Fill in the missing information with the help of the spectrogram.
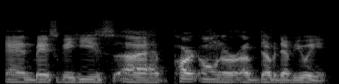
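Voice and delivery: ordinary talk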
